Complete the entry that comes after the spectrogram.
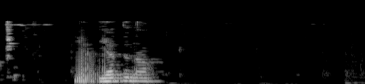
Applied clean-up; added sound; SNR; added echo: classical method Wiener filter.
